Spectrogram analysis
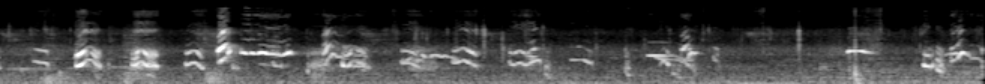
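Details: Hungry dogs plead for food with a busy chorus of quick, squeaky whimpers and yips, many short cries tumbling over each other, then a few scattered whines near the end.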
